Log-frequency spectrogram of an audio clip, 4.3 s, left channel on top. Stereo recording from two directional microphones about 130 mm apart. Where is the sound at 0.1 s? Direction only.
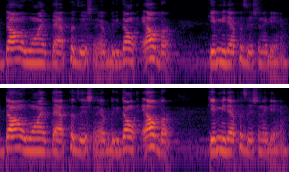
30° right (ahead or behind).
